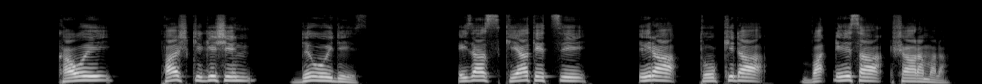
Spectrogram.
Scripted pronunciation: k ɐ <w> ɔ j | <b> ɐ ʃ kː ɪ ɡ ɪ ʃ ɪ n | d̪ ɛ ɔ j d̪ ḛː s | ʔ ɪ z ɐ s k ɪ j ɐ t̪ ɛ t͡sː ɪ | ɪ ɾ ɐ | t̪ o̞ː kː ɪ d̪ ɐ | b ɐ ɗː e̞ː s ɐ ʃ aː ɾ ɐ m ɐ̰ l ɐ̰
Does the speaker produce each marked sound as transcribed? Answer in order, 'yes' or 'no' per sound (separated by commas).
yes, no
